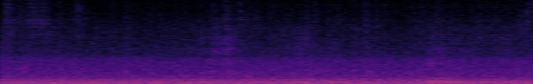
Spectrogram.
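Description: Steady, even hiss of background room noise with no distinct event.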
